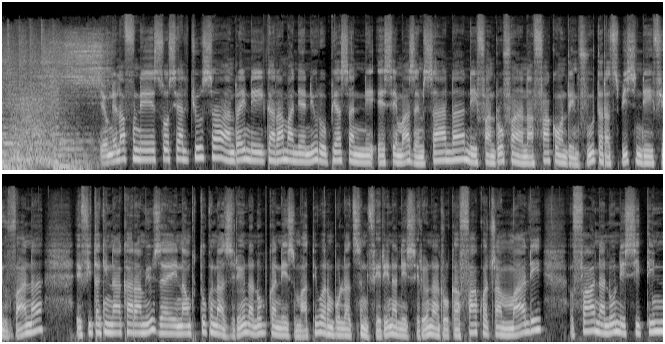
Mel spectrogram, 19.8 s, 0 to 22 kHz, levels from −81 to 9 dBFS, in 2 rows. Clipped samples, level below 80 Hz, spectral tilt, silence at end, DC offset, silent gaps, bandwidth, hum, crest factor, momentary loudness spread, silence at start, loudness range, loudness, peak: under 0.1%; -34 dBFS; -4 dB/octave; 0 s; under 0.1%; none; 17 kHz; none; 12 dB; 3 LU; 0 s; 1 LU; -13 LUFS; -2 dBFS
